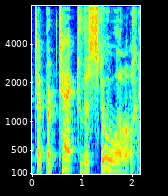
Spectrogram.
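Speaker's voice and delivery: put-on slow, high old guardian voice; solemn old man, drawn out. Great-grandfather voiced, slow.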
